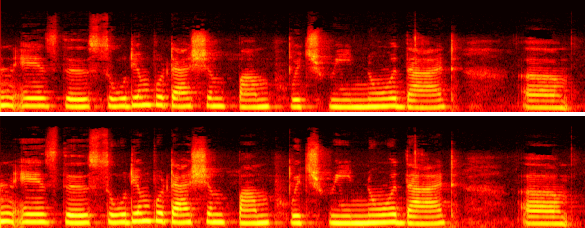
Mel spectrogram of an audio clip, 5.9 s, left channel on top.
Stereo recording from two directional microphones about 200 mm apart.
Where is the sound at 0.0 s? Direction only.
20° right (ahead or behind).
